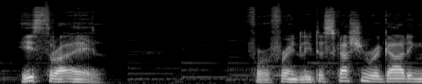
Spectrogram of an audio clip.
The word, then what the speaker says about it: Yisrael: Stop saying Yashar'el and call the people and the land by the name that Yahweh gave it in the Hebrew tongue, Yisrael.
